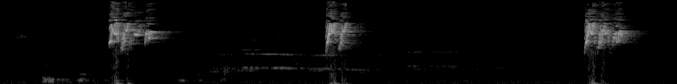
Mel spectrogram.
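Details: Green Fischer's lovebird, a champion song-competition bird, gives three loud, harsh, buzzy chirps spaced about two seconds apart, with faint thin whistled tones between them.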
